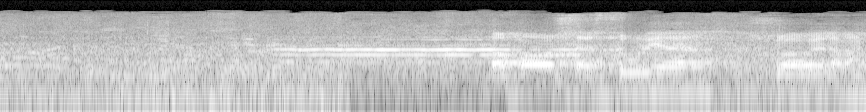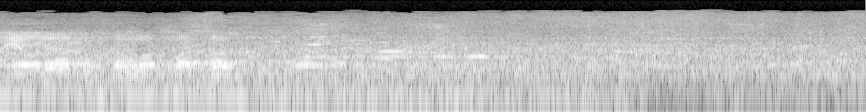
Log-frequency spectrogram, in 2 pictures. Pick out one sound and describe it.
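Water washes against a ship's hull.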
